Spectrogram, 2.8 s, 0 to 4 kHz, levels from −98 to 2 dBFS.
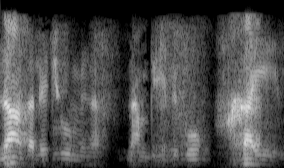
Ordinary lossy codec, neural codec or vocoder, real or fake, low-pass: AAC, 16 kbps; codec, 44.1 kHz, 7.8 kbps, DAC; fake; 3.6 kHz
